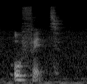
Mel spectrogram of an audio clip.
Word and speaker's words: au fait: Oui, Trainador, pour toi c'est intéressant qu'on prononce le T final, c'est vrai. Euh, c'est vrai, normalement on ne devrait pas prononcer hein, le verbe faire, on dit je fais, tu fais, il fait. Mais euh, là on prononce le T, mhm, au fait.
